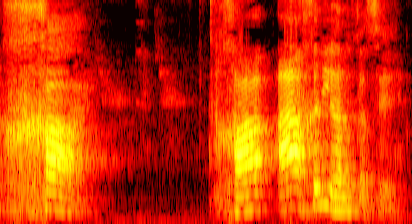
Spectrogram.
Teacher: خا آخری حلقے سے خا نکلتا ہے، سب سے اوپری حصہ آخری میں خا۔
